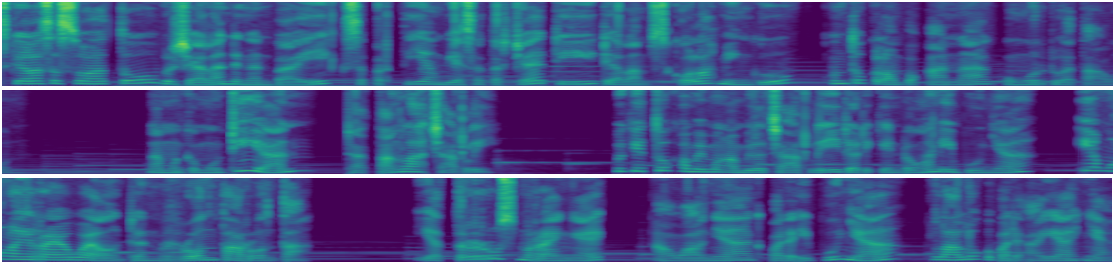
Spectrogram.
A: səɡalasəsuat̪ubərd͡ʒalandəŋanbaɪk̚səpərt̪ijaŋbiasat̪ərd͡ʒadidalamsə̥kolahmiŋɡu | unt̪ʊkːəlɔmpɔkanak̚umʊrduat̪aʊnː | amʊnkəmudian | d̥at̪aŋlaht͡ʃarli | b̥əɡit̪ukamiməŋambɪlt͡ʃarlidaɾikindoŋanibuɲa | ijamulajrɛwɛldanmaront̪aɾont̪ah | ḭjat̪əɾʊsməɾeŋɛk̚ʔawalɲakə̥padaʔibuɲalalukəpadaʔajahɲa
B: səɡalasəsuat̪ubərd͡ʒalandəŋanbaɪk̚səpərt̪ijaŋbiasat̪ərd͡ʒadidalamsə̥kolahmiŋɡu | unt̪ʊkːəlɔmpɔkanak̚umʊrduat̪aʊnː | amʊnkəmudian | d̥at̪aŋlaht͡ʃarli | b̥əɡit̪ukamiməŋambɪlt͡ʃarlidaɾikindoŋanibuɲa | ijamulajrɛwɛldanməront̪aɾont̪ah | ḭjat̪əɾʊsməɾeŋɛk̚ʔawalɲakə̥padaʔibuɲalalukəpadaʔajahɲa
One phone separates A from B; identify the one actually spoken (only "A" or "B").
B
